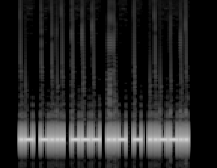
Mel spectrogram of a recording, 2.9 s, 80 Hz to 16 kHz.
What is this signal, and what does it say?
Morse code, heard as a keyed tone, about 36 wpm, 700 Hz. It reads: ABOUT?
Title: 4x Word-Spacing - Sentences from Top 100 Words - 35wpm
